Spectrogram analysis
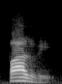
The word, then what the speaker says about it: Pahlavi: How do you say? Pahlavi. Pahlavi. Yeah, Pahlavi.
